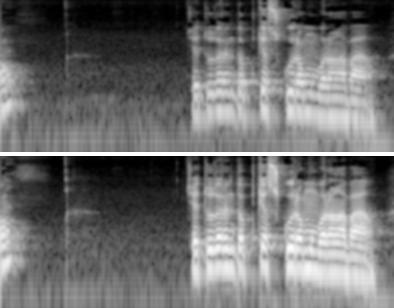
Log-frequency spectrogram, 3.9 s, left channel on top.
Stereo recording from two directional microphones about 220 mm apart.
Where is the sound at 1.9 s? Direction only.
40° right (ahead or behind).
